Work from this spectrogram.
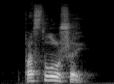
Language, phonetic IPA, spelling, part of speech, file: Russian, [pɐsˈɫuʂəj], послушай, verb, Ru-послушай.ogg
- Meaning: second-person singular imperative perfective of послу́шать (poslúšatʹ)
